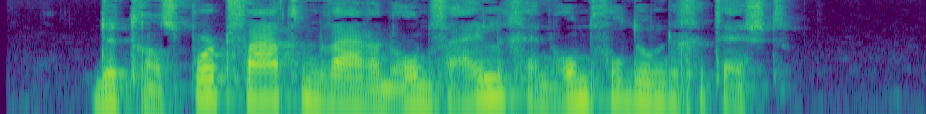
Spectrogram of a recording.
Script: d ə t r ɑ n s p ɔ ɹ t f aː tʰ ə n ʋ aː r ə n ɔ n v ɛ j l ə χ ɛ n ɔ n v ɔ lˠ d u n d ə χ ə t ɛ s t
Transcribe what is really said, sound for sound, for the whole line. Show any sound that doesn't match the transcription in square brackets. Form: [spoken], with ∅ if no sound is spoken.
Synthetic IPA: d ə t r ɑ n s p ɔ ɹ t f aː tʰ ə n ʋ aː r ə n ɔ n v ɛ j l ə χ ɛ n ɔ n v ɔ lˠ d u n d ə χ ə t ɛ s t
